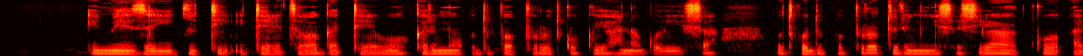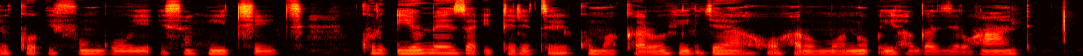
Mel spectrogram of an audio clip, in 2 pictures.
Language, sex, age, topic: Kinyarwanda, female, 18-24, finance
